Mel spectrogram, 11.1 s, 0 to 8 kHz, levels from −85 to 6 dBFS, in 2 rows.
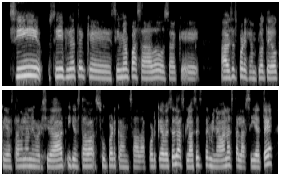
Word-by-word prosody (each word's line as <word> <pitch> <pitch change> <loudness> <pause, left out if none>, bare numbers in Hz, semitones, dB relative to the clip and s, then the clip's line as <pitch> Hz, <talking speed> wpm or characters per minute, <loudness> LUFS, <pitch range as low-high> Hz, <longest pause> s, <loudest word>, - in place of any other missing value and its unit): Sí, 265 +1 +7 0.2
sí, 245 +3 +2
fíjate 245 +2 0
que 205 -4 -3
sí 220 +4 -3
me 230 +1 +1
ha - - 0
pasado, 205 -2 0
o 200 - -3
sea, 190 +1 -6
que 185 -1 -7 0.4
a 205 0 +3
veces, 225 +1 -1
por 245 +3 -1
ejemplo, 195 0 -5
te 200 0 -3
digo 195 0 +2
que 195 - -8
ya 190 - -2
estaba 195 +2 -6
en 200 - -3
la 200 - -3
universidad 190 0 0
y 215 - -6
yo 205 - 0
estaba 195 +1 -1
supercansada, 185 -4 -5
porque, 195 +1 -3
a - - +5
veces 195 +5 +1
las 250 -5 +3
clases 190 +3 -1
terminaban 190 -2 -1
hasta 210 -2 -3
las 175 -3 -3
7 190 +8 +2
200 Hz, 195 wpm, -20 LUFS, 190-225 Hz, 0.4 s, Sí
